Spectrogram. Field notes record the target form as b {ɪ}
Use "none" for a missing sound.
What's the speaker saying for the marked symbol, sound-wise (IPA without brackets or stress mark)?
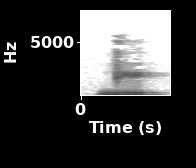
y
